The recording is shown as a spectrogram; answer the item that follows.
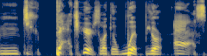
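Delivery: put-on heroic bravado. Retelling chasing someone who ran away, retelling a hero-mode threat. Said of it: "I'm just like hero mode".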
